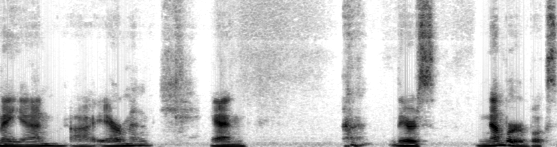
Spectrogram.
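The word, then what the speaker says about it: Ehrman: is Bart and I think his last name is spelled EHR m- an Airman and there's number of books that you could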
